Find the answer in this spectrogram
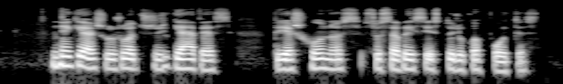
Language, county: Lithuanian, Vilnius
